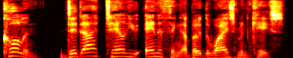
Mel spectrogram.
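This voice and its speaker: A man's voice: a little high, sing-song, quick pace, no echo, studio quality, voice pushed up. A man voicing an imperious, icy woman pathologist in an audiobook, clipped, cutting and indignant. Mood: demanding. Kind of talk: audiobook character acting.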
